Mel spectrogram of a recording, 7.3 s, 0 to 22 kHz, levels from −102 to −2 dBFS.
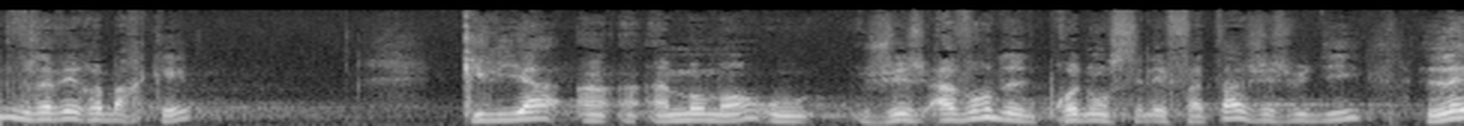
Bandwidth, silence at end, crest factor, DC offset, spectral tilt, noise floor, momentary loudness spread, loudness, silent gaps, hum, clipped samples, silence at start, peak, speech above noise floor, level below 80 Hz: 16 kHz; 0 s; 20 dB; under 0.1%; -5 dB/octave; -57 dBFS; 10 LU; -29 LUFS; none; none; under 0.1%; 0 s; -8 dBFS; 29 dB; -70 dBFS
